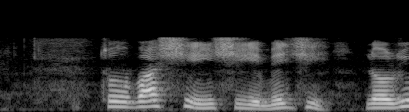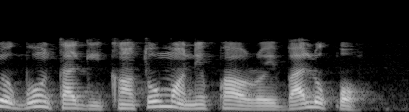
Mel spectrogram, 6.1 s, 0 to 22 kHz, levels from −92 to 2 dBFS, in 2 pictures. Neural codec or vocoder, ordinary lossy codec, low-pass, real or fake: none; none; 5.4 kHz; real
